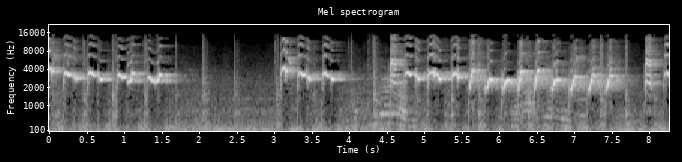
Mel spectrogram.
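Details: Singing greater green leafbird. Phrases of rapid, sweet whistled notes are broken by a pause of about a second. A long, lively sequence follows, with repeated rising-falling whistles mixed with sharp high chips and twittering.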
